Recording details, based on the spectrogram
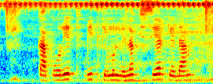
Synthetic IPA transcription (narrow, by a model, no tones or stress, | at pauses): kaːpoɾeʈʰbiːt̪kemʊlːeləkt͡ʃʰseəɾked̪aːm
